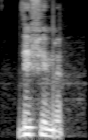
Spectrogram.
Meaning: first-person plural past historic of défaire
- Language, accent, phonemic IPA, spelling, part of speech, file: French, Canada, /de.fim/, défîmes, verb, LL-Q150 (fra)-défîmes.wav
